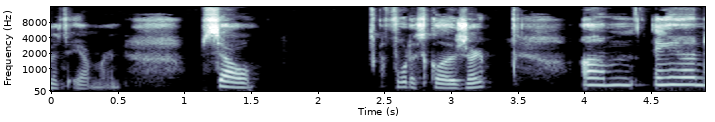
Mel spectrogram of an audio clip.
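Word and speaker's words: Amren: people pronounce that one differently I've heard them pronounce it omin which I'm like no her name is Amron so full disclosure um and as far as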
